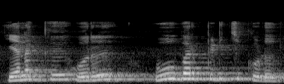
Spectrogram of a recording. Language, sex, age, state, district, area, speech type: Tamil, male, 45-60, Tamil Nadu, Cuddalore, urban, read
